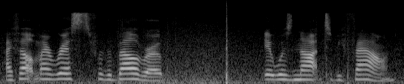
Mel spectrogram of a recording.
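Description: There are no technical faults in this speech clip, and the room noise sits about 17 dB below the speech.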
